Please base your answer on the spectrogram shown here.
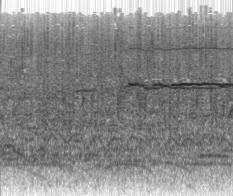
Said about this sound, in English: The audience erupts.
